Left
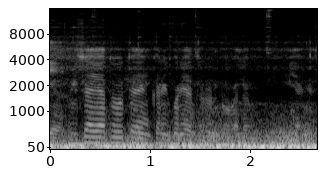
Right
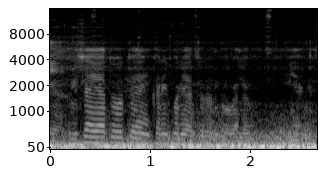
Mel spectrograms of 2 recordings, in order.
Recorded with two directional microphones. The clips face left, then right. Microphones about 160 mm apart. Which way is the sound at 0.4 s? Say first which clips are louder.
Even; 15° right (ahead or behind).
